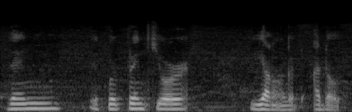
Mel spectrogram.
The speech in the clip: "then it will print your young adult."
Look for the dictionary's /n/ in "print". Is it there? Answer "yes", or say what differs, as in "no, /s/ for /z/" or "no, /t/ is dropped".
yes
